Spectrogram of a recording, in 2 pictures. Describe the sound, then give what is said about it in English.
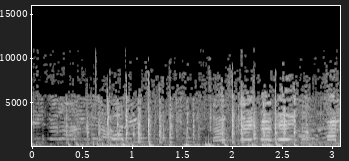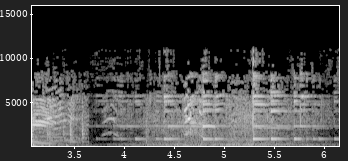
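Just outside a station, boys play with a toy drum rattle that clatters in quick, uneven bursts of sharp beats for a few seconds, then gives way to ringing metallic tones over a busy background murmur. “Just outside the station, some boys are playing with a toy that sounds like a drum rattle.”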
